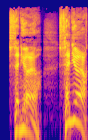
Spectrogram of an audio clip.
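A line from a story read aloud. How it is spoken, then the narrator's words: Shouting. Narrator (French): criait-il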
